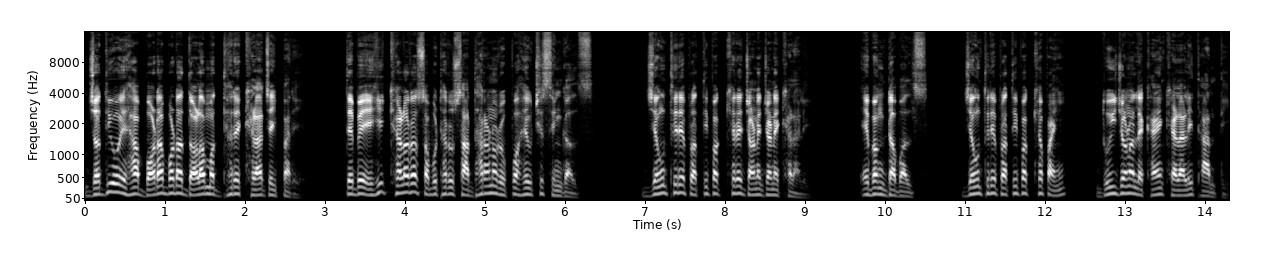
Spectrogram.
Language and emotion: Odia, neutral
